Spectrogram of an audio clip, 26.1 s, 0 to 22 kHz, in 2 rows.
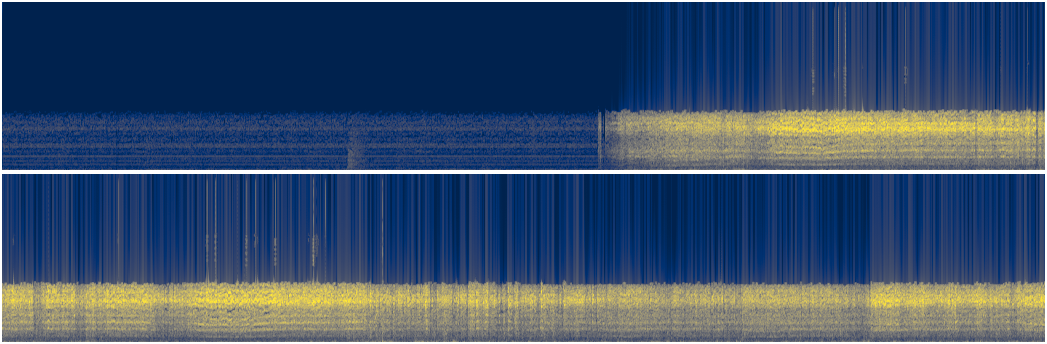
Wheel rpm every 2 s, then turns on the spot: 0, 0, 0, 80, 220, 230, 230, 230, 230, 230, 220, 220, 230.
none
